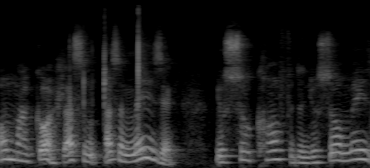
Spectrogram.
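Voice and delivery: overeager, gushing, overexcited, pitched high. Acting out a listener's reply in a demo conversation: overexcited listener. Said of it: "I'm carried away".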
